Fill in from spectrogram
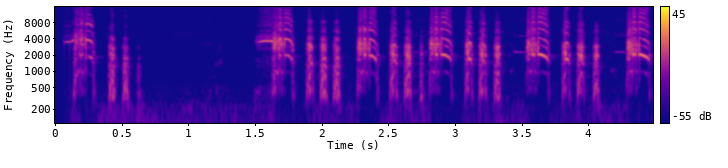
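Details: Partridge, known locally as teetar or Irani tetar, calling loudly: harsh, rhythmic bursts of grating notes that follow a short opening pair and a pause, then run rapidly for about three seconds.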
